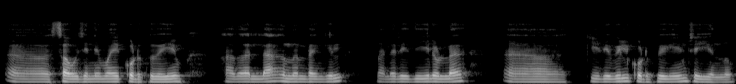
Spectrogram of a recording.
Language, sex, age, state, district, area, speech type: Malayalam, male, 18-30, Kerala, Thrissur, urban, spontaneous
